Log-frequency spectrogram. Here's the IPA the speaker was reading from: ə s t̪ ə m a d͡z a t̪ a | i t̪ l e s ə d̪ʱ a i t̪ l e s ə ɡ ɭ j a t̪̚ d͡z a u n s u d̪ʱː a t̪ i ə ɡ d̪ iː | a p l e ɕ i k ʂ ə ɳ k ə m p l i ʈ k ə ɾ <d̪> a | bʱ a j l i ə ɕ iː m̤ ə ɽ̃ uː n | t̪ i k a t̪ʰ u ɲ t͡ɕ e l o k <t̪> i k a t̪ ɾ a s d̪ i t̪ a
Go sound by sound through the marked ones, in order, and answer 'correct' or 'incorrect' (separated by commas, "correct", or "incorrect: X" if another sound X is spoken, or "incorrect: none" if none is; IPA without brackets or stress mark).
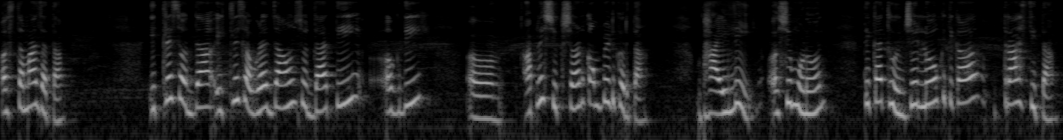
incorrect: t̪, correct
